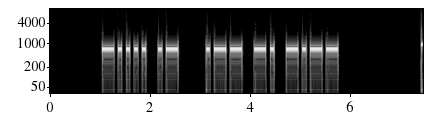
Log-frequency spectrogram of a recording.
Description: Morse code, heard as a keyed tone, about 15 wpm, 700 Hz. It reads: 6A WNY
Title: Field Day Exchanges - 15wpm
